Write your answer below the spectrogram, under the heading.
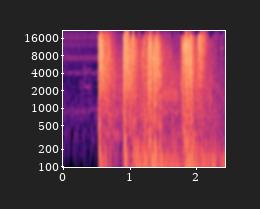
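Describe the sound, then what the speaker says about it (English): Gunfire in the video game Black Ops 6, single shots tapped out at a player, several sharp loud reports in quick succession with short gaps, close and punchy. "I want you to tap me one bullet at a time and tell me how many bullets it takes to kill me"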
